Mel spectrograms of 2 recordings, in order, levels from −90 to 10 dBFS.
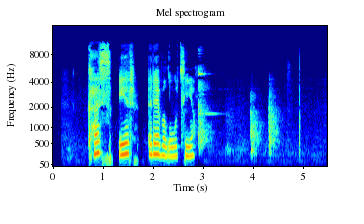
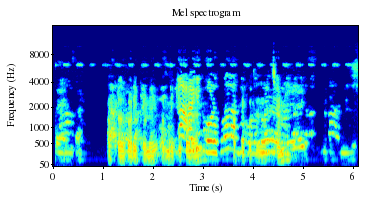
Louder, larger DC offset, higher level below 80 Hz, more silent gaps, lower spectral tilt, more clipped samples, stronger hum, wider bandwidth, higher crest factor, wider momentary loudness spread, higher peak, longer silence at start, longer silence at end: about the same, -21 LUFS vs -22 LUFS; neither; first, -62 dBFS vs -68 dBFS; neither; about the same, -3.5 dB/octave vs -4 dB/octave; neither; neither; first, 11 kHz vs 9 kHz; about the same, 20 dB vs 20 dB; first, 21 LU vs 17 LU; about the same, -4 dBFS vs -4 dBFS; first, 0.7 s vs 0.05 s; first, 1.05 s vs 0 s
